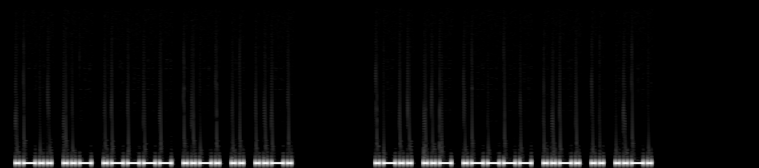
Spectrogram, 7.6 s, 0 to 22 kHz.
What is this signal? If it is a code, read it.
Morse code, heard as a keyed tone, about 30 wpm, 700 Hz. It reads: LU1FIF LU1FIF
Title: DXCC-100 Call Signs - 6 Characters - Repeated 2x - 30wpm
